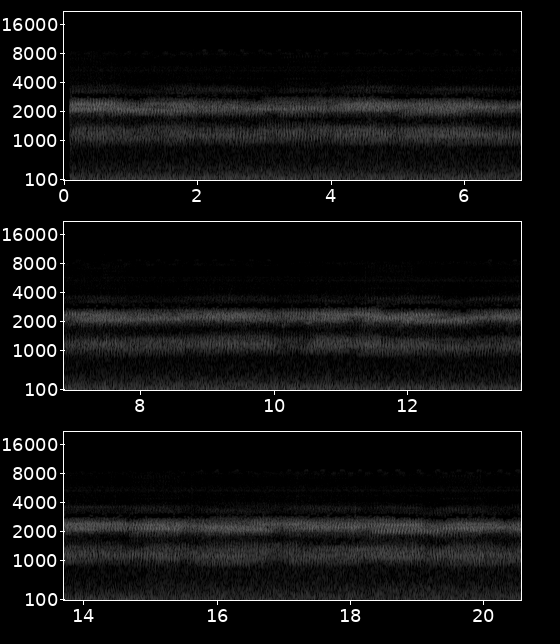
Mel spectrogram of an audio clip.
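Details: Frogs calling at night in Virginia just after a storm passed over, a dense continuous chorus of high trilling chirps forming a steady unbroken wall of sound.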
